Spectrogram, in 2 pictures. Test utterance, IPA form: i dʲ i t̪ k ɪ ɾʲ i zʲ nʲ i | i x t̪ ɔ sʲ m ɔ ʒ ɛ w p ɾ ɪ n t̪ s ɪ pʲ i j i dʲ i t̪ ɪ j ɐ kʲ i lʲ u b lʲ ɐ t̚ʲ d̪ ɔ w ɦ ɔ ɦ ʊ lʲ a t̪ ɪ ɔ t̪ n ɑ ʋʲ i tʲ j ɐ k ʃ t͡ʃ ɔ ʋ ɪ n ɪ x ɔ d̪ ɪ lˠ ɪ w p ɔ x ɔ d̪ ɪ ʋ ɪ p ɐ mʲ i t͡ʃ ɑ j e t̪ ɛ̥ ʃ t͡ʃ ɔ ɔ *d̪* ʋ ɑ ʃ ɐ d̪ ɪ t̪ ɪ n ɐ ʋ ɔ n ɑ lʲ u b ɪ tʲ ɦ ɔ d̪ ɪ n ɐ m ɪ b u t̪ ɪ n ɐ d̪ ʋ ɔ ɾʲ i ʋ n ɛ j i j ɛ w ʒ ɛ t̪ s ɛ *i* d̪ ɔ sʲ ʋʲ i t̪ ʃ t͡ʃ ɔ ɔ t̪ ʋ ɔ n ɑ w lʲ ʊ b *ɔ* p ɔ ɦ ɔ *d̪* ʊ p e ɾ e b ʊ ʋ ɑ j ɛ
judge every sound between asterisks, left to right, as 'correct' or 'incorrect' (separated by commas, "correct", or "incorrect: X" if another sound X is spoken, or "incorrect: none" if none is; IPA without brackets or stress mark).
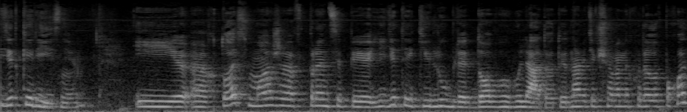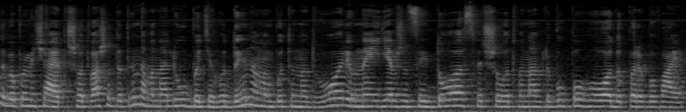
incorrect: t̪, incorrect: j, incorrect: u, correct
